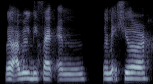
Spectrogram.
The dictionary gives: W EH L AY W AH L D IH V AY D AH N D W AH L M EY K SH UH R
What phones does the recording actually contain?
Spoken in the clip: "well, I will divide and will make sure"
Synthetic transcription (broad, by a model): W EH L AY W AH L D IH F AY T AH N W AH L M EY K SH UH R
